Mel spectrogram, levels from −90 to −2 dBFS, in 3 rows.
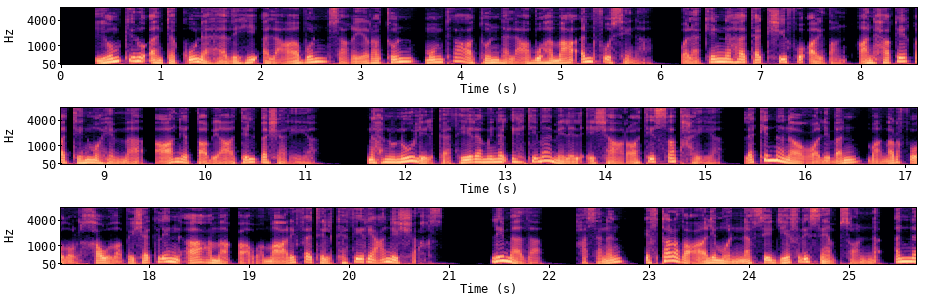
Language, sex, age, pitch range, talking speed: Arabic, male, 50-69, 90-150 Hz, 105 wpm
